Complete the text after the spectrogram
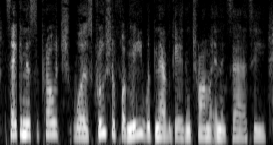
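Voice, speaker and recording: A woman with a Memphis accent at a medium pitch and fairly quick pace, her intonation fairly even, in a dry, close sound with no echo. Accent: Southern US (Memphis). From US South, Memphis, Tennessee. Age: 30s. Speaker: artist, summit speaker. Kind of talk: short prepared talk. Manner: hesitant, many fillers; voice shakes when nervous.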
